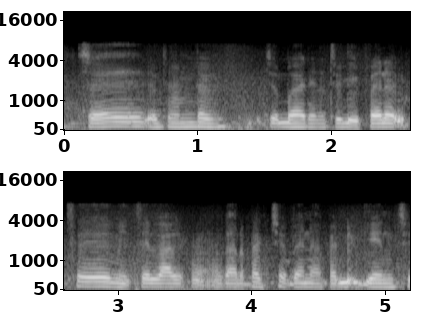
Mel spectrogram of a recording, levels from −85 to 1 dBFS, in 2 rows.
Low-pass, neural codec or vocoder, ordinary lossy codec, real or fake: 7.2 kHz; codec, 16 kHz, 1 kbps, X-Codec, HuBERT features, trained on balanced general audio; none; fake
